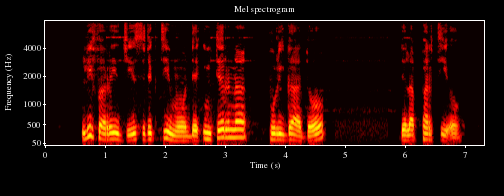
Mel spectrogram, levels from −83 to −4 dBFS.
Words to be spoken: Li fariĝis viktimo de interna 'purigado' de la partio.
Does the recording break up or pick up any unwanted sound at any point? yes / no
no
